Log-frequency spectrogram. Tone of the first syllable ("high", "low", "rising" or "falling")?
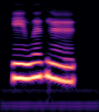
low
